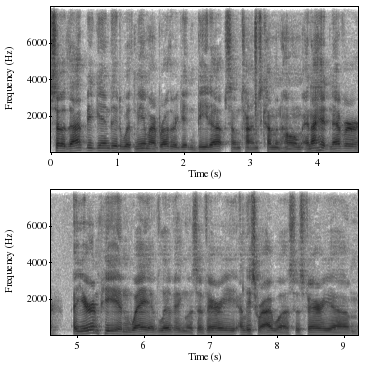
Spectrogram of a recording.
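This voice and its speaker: A man with a Florida accent talks at a fairly quick pace with hardly any pauses, a fairly low pitch and ordinary pitch variation, with noticeable background noise behind him. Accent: American, Florida. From Florida, US (early childhood in Spain). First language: Spanish. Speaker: military veteran, former special forces trainer. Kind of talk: interview testimony.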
